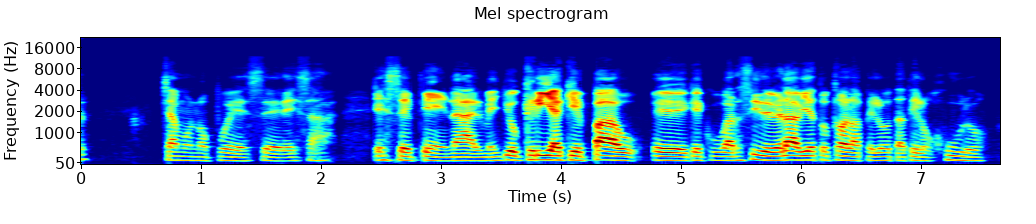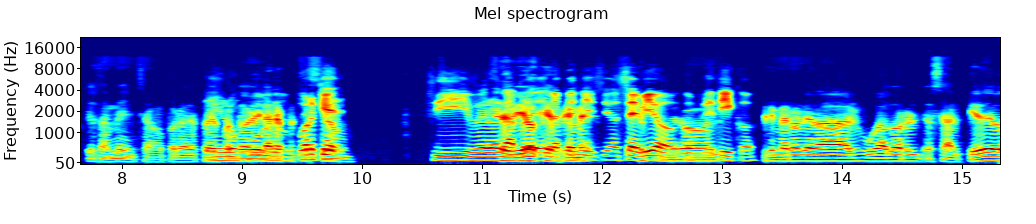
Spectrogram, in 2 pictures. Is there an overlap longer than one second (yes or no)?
yes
